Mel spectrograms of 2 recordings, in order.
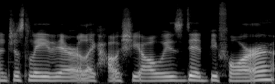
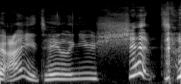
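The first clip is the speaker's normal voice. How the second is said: louder, slowed-down mock defiance; defiant mock snarl; 4 semitones higher, 6 dB louder, slower than usual. A poisoned woman refusing her poisoner, mock defiant snarl. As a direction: spit it out like a stubborn prisoner. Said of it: "I'd be".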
